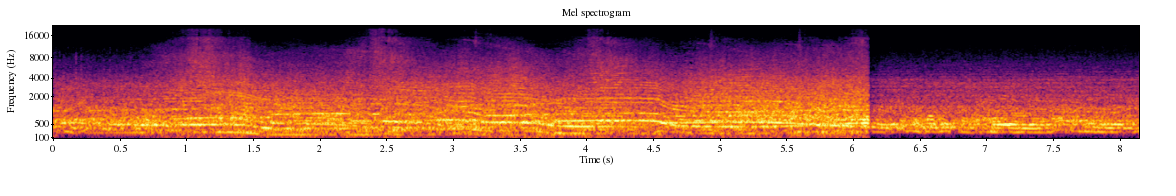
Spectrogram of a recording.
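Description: GP2 race cars circling at reduced pace behind a safety car at the Spanish Grand Prix, a steady droning engine sound with shifting pitch that holds throughout and cuts lower near the end.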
